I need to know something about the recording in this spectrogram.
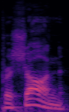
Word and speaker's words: Prashant: I mispronounced this poor guy's name like 6 times in a row because it's not spelled. Prashant, thank you, Panicker.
